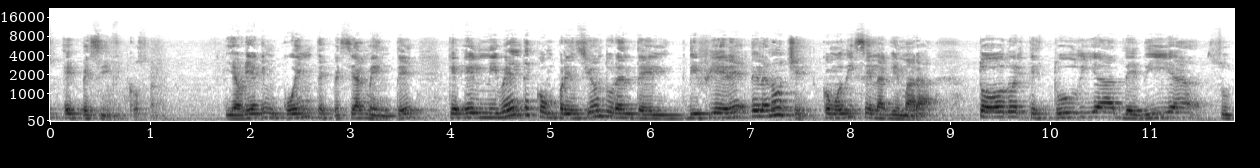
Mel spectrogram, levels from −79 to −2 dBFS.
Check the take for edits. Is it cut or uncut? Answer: cut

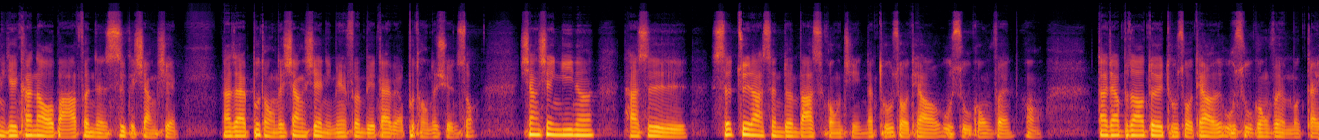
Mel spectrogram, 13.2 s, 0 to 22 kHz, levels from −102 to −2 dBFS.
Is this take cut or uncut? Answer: uncut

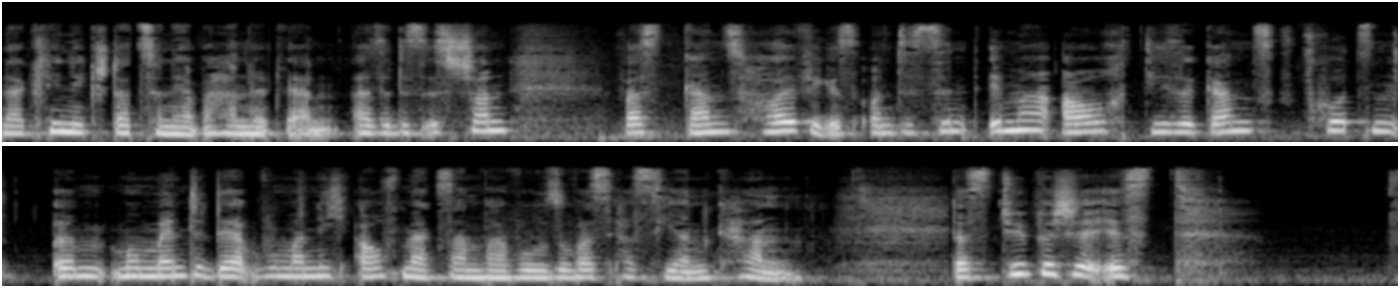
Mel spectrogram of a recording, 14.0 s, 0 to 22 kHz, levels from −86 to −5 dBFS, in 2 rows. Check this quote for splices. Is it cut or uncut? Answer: cut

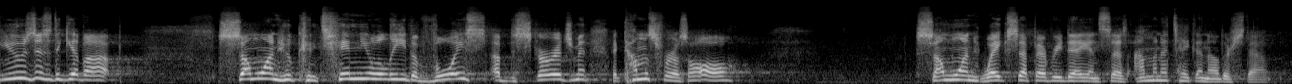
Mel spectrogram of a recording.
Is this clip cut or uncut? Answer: cut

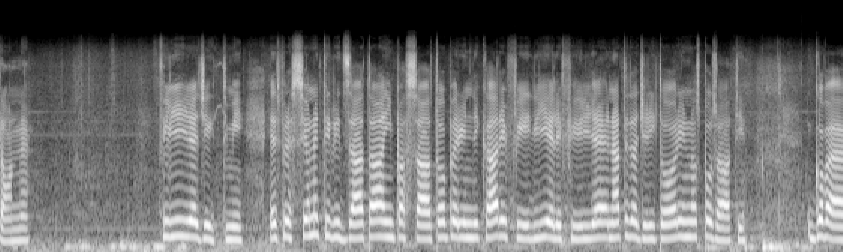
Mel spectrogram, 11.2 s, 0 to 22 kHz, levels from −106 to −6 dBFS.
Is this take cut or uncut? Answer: uncut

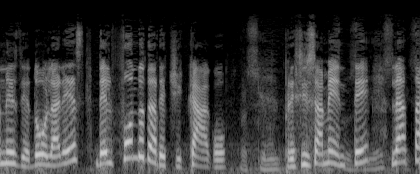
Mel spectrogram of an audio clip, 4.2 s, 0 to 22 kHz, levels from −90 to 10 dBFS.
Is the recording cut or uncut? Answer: cut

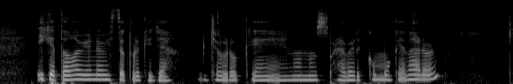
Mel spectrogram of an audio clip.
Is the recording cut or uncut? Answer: cut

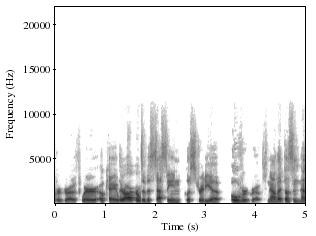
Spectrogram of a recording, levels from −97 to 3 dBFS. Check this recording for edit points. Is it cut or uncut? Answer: cut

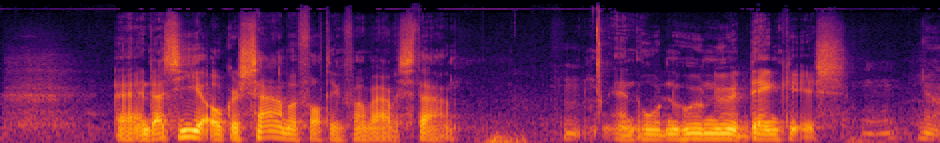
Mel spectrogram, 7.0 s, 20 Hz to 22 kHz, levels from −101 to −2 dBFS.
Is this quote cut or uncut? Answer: uncut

